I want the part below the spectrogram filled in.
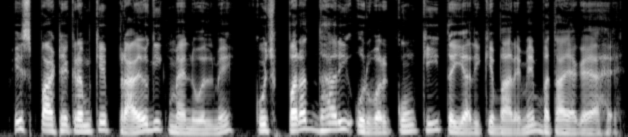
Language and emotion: Hindi, neutral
